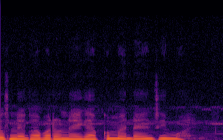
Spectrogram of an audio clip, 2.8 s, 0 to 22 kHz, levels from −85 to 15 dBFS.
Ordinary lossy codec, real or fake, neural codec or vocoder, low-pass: none; real; none; 19.8 kHz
